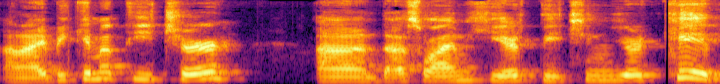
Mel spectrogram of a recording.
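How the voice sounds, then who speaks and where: High-pitched male voice with a Colombian accent and ordinary pitch variation. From Colombia, Bogota. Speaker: high school Spanish teacher. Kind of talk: educational webinar. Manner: conversational with frequent fillers.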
